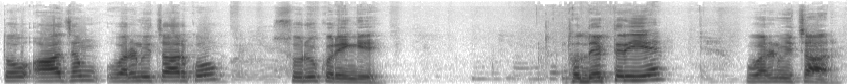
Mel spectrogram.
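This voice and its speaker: Male grammar teacher, high voice, lecture delivery with rhetorical questions, dull lo-fi recording. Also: takes it slowly, a little mellow. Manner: explains step by step with rhetorical questions. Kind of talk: classroom-style lecture. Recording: dull lo-fi sound.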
